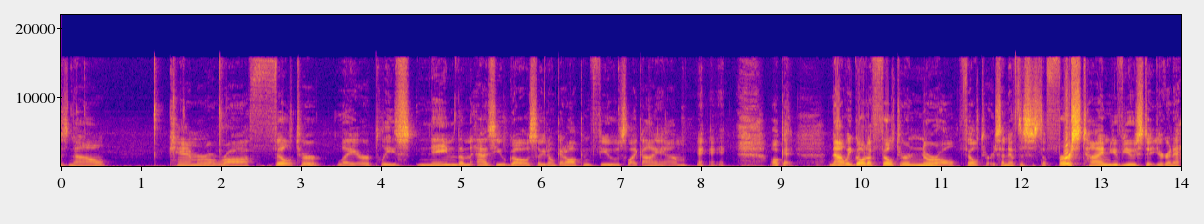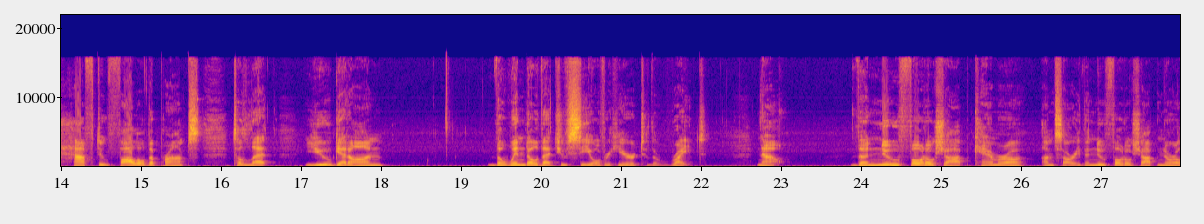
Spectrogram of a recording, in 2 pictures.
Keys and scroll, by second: 1.3 super+v, 1.9 Return.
